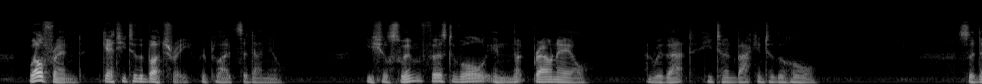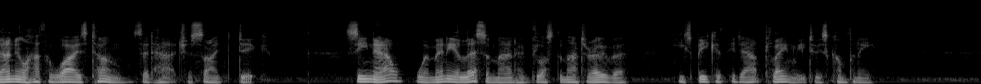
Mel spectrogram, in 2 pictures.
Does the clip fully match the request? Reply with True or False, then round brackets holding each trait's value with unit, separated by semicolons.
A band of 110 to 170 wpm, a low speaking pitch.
False (185 wpm; 110 Hz)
